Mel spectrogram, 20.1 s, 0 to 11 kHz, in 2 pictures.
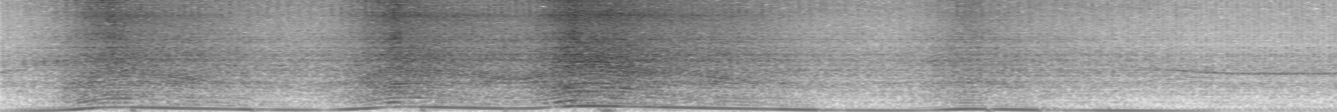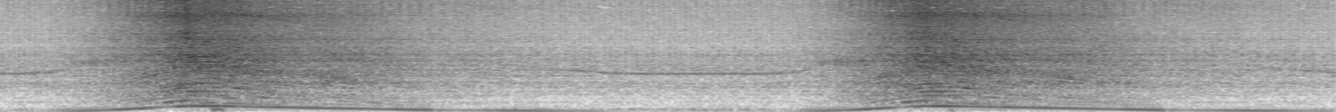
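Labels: A car engine revs indoors with increasing intensity, accompanied by a brief exhaust burble and a squeaking belt at the end. 0.0 - 20.1
A car engine revs with increasing intensity, accompanied by a brief exhaust burble and a squeaking belt. 0.0 - 20.1
A car engine starts with ignition sounds, then revs, followed by a brief exhaust burble and a subtle squeaking belt. 0.0 - 20.1

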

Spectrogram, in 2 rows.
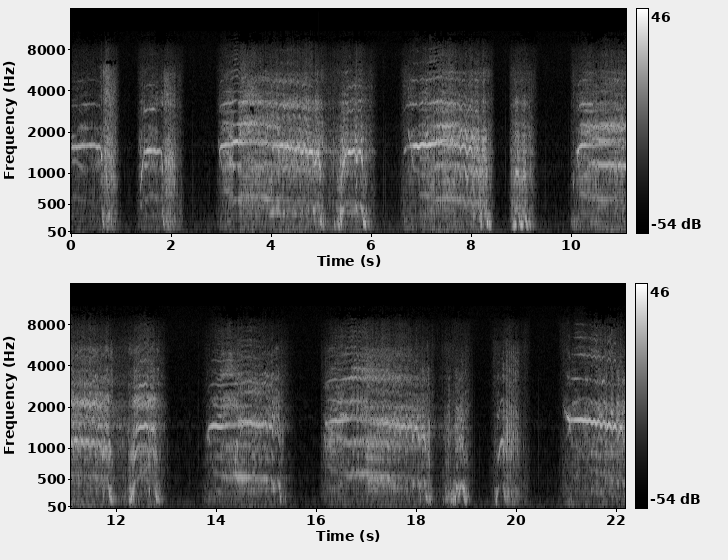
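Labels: A horse neighs repeatedly with strong, sharp calls. 0.0 - 2.3
A horse neighs repeatedly with strong, sharp calls. 2.9 - 9.3
A horse neighs repeatedly with strong, sharp calls. 9.9 - 13.1
A horse neighs repeatedly with strong, sharp calls. 13.8 - 15.5
A horse neighs repeatedly with strong, sharp calls. 16.1 - 20.1
A horse neighs repeatedly with strong, sharp calls. 20.9 - 22.2

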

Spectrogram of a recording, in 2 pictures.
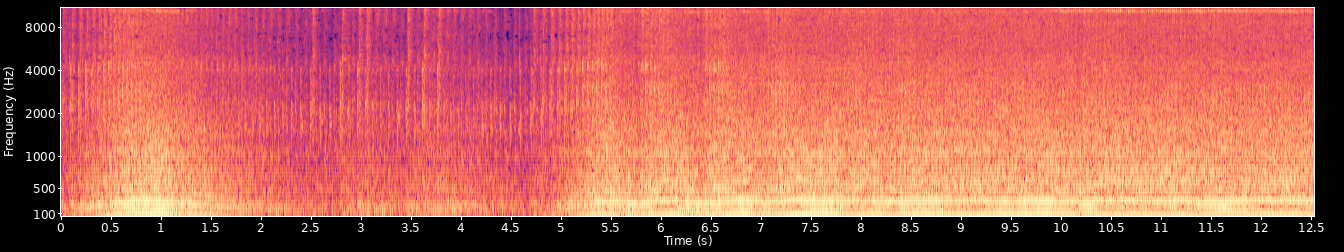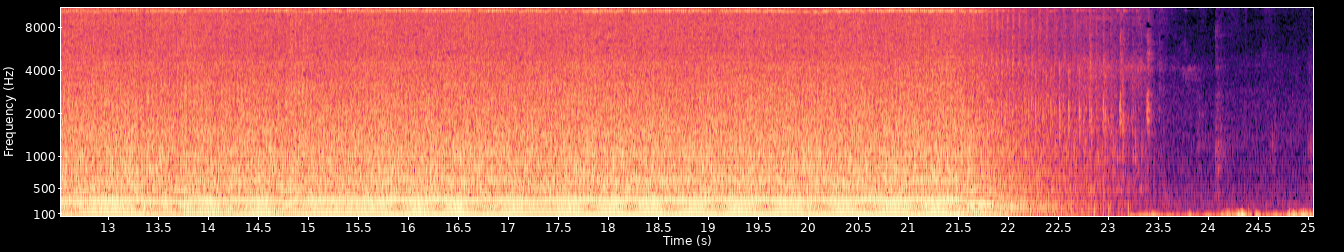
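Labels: A loud mechanical engine sound. 0.0 - 2.1
An engine motor running quietly. 2.2 - 4.5
A loud mechanical engine sound. 4.6 - 22.8
An engine motor running quietly. 23.0 - 25.0

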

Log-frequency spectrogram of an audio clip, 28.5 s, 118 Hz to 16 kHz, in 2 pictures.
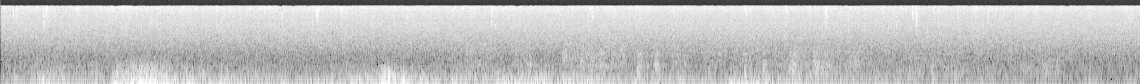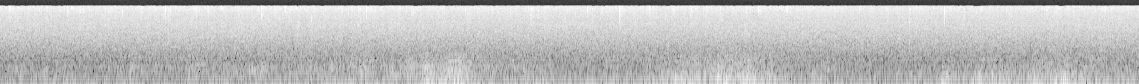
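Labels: Heavy rain splashes continuously onto the ground. 0.0 - 28.5
Thunder rolling in the distance. 1.4 - 2.8
Thunder rolling in the distance. 4.7 - 5.2
Thunder rolls in the far distance. 6.4 - 11.4
A short roll of thunder in the distance. 19.6 - 20.4
Thunder rolls softly in the distance. 22.9 - 23.8

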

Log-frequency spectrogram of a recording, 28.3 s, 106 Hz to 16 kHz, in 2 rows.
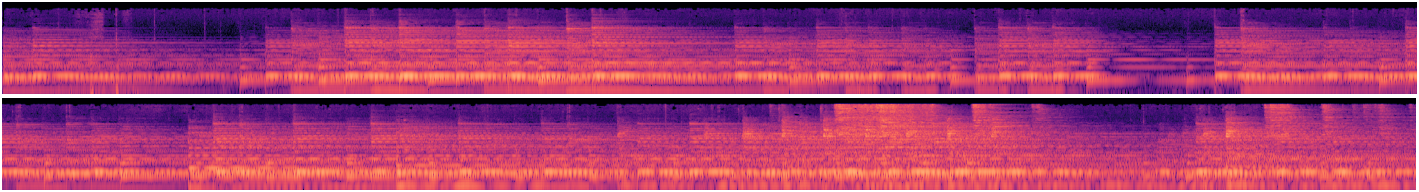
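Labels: Someone is playing the piano poorly. 0.0 - 28.2

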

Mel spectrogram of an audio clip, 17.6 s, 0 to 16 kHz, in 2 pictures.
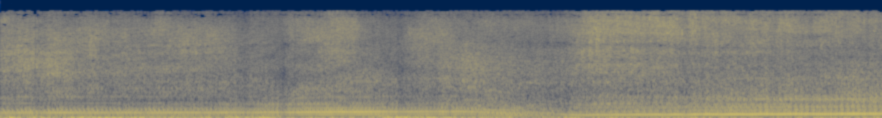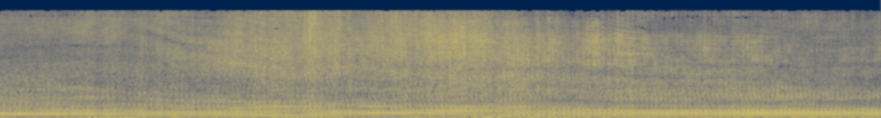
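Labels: An engine with high horsepower roars loudly as it approaches, shifts gear once, and drives by. 0.0 - 17.6

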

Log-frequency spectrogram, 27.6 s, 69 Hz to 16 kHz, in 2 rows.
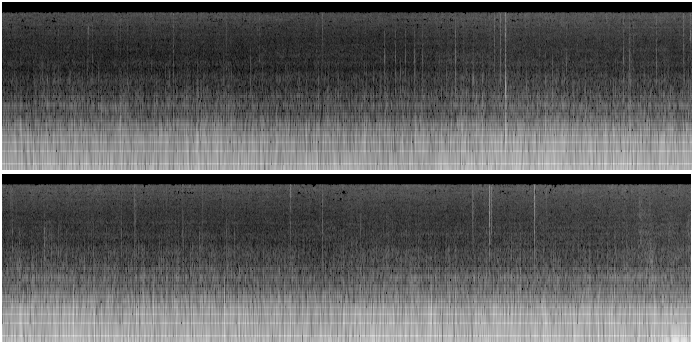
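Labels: The sound of fire burning constantly. 0.1 - 27.6
Crackling fire sounds. 8.3 - 10.4
Crackling fire sounds. 12.3 - 13.5
Crackling fire sounds. 22.9 - 24.5

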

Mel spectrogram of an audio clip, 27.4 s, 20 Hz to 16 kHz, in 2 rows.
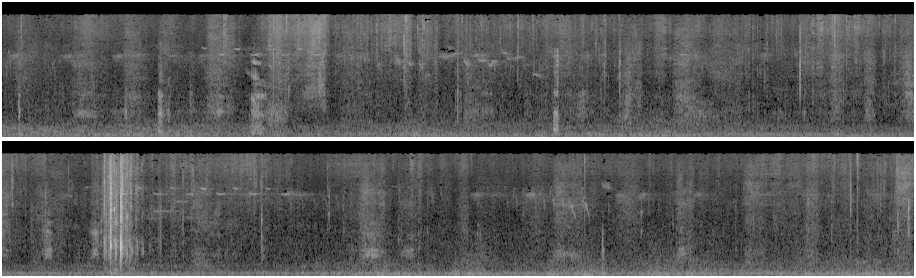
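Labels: Birds chirp intermittently outdoors. 0.0 - 27.4
A pig breathes intermittently, barely audible. 1.1 - 2.1
A pig grunts faintly. 2.3 - 2.5
A pig breathes intermittently, barely audible. 3.1 - 3.5
A pig grunts faintly. 3.7 - 4.0
A pig grunts faintly. 8.2 - 8.4
Clattering sounds. 15.2 - 15.7
A pig breathes intermittently, barely audible. 19.1 - 20.0
A pig breathing quietly. 22.0 - 22.6

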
